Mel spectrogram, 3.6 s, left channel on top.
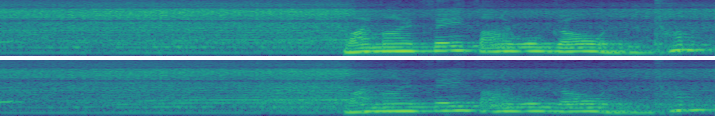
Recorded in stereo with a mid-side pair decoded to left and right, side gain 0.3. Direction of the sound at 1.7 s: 65° left.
